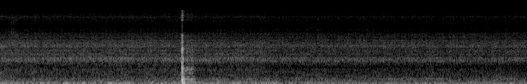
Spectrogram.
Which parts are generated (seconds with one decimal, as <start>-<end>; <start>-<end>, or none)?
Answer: none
